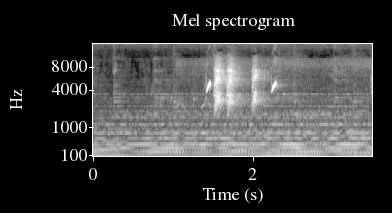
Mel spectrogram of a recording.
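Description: A few short bird chirps ring out over a steady low hum, brief high tweets repeating twice close by.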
